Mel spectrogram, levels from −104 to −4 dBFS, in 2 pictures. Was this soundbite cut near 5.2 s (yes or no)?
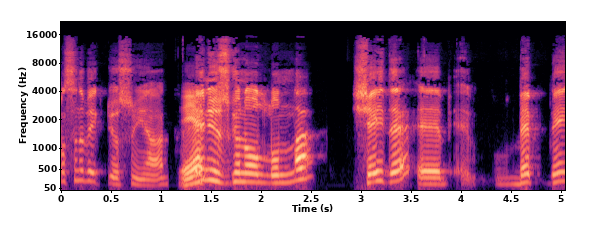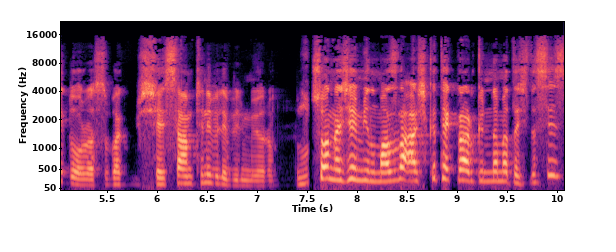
no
